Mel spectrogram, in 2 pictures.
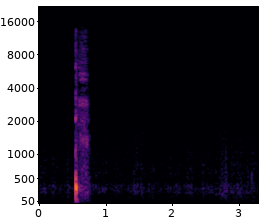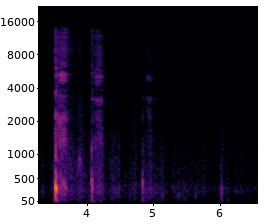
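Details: Early-morning coughing held back to keep quiet: two muffled single coughs about three seconds apart, then a few soft follow-up coughs and throat noises in a quiet room.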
